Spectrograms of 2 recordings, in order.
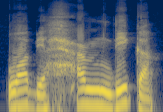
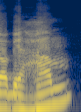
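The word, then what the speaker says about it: وبحمدك: আমরা পবিত্রতা ঘোষণা করছি ওয়াবিহামদিকা ওয়াবিহামদিকা ওয়াবিহাম এখানে শসু করে গলা থেকে হাম আর যদি আমরা বলি অবিহাম উচ্চারণ হবে না ওয়াবিহামদিকা ওয়াবিহামদিকা ওয়া মানে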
